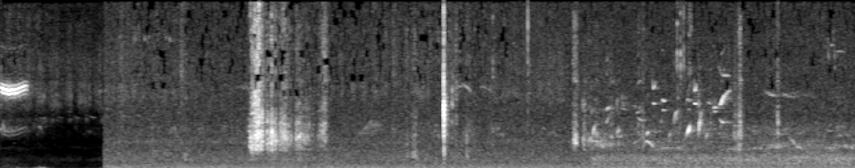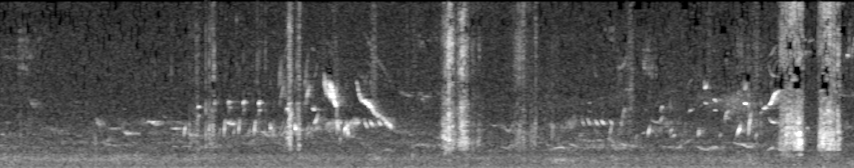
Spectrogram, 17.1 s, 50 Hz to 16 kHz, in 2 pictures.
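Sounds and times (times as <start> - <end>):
small birds chirping: 0.0 - 17.0
paintbrush scraping canvas: 12.9 - 14.1.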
